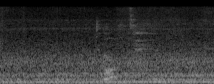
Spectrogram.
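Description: A colony of honeybees buzzing steadily around an opened hive, its frames being lifted out for inspection.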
